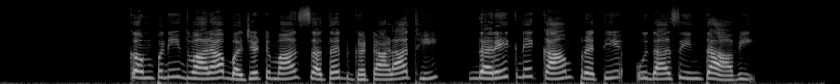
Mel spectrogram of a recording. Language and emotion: Gujarati, sad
